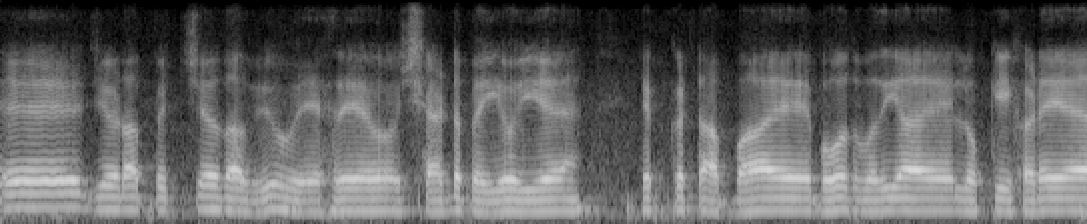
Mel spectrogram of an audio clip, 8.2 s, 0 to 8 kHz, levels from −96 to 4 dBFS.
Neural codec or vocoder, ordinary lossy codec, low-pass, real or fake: none; Opus, 16 kbps; 7.2 kHz; real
